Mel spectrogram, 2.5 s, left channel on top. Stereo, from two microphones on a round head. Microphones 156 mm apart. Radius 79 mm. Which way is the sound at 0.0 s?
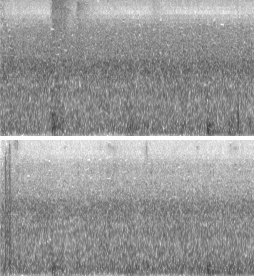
60° left (ahead or behind).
